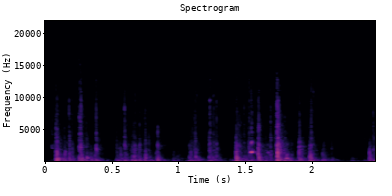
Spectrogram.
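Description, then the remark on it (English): The stuck knob of a door is tried, jiggled and rattled, making a rapid, uneven series of sharp metallic clicks and clunks for a couple of seconds, with no voices. “But even if the door's locked, they might notice if we try to turn the knob.”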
